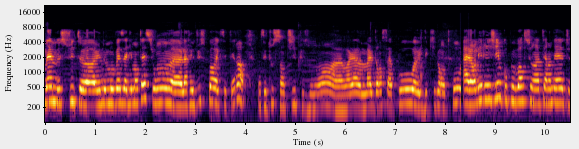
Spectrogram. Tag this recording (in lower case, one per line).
speech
